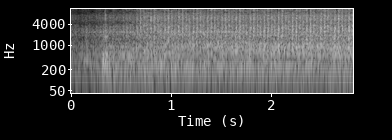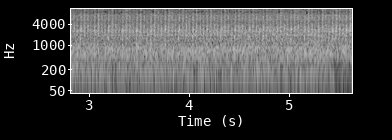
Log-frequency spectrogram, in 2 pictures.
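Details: BMW E36 318is M42, after a recent oil pan gasket and welded pan crack, began ticking suddenly the morning after a highway drive: quick, even metallic ticking three or four a second at idle; cause unknown.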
